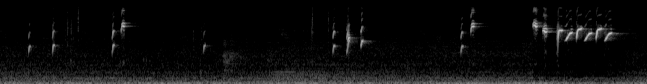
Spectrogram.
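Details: European goldfinch song from 2018: scattered high chirps and short note pairs build into a fast, tinkling run of bright twittering notes near the end, over a low steady hum.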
